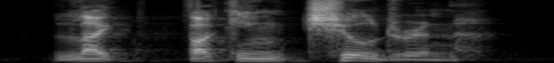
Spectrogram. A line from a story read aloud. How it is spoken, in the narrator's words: Petrov snarled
